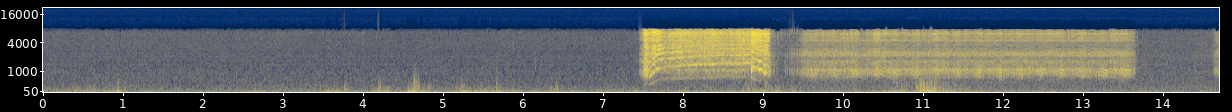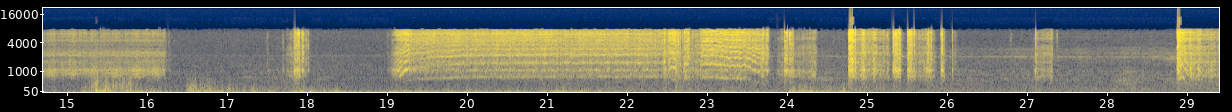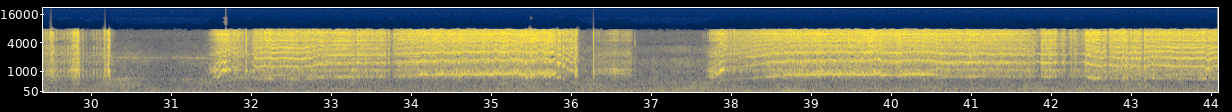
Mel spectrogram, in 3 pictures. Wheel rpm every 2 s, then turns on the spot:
0, 0, 0, 30, 90, 40, 30, 20, 10, 70, 190, 150, 40, 20, 40, 30, 190, 160, 40, 180, 200, 200.
10-16 24-30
